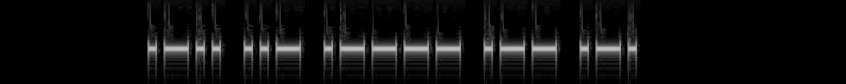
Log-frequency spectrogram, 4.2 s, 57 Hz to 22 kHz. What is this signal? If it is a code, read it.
Morse code, heard as a keyed tone, about 28 wpm, 700 Hz. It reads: LU1WR
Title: DXCC-100 Call Signs - 5 Characters - Repeated 3x - 30wpm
